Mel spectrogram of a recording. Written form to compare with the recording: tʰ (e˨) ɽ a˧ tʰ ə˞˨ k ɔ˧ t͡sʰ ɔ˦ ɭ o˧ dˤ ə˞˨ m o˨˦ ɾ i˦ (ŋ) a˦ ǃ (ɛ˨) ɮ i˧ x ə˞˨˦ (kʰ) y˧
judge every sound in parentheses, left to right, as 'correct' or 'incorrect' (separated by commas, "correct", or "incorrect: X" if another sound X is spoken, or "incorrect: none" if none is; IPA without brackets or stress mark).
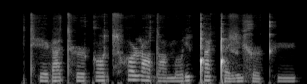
correct, incorrect: ǃ, correct, correct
